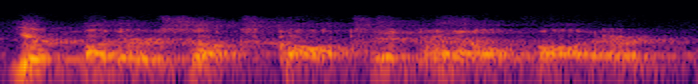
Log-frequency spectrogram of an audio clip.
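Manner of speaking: deep, slow demonic growl; possessed girl. Acted. Possessed girl to the priest, deep demonic voice. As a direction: snarl it like the devil inside her. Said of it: "she goes".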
